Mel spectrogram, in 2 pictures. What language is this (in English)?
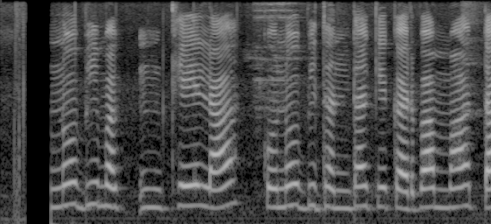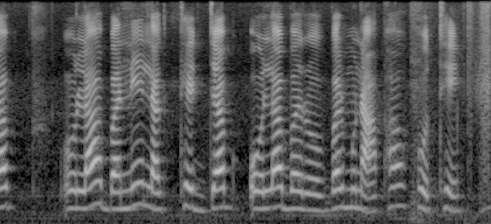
Chhattisgarhi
